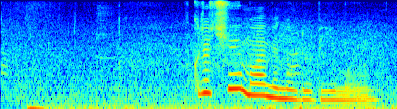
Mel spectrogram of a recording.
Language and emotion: Russian, sad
